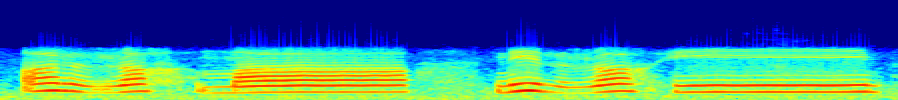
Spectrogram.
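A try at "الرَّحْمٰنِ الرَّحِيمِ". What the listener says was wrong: الرحمن نہیں، الرحمن، خا اور حا میں فرق کریں. الرحیم، را کو فل ماؤتھ کریں.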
